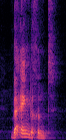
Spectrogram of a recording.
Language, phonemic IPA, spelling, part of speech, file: Dutch, /bəˈɛi̯ndəxt/, beëindigd, verb, Nl-beëindigd.ogg
- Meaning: past participle of beëindigen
